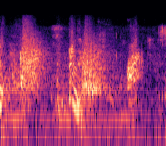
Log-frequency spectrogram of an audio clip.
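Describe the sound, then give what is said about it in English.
Three sharp, loud slaps land on a man at uneven intervals, each a crisp smack with a brief ringing tail, with no voices. “Slap the Irish guy again, to be sure.”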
